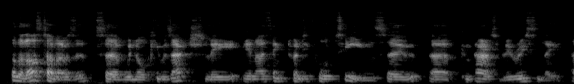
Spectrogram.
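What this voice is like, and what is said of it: British accent. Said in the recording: “Your British accent is spot on, too”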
